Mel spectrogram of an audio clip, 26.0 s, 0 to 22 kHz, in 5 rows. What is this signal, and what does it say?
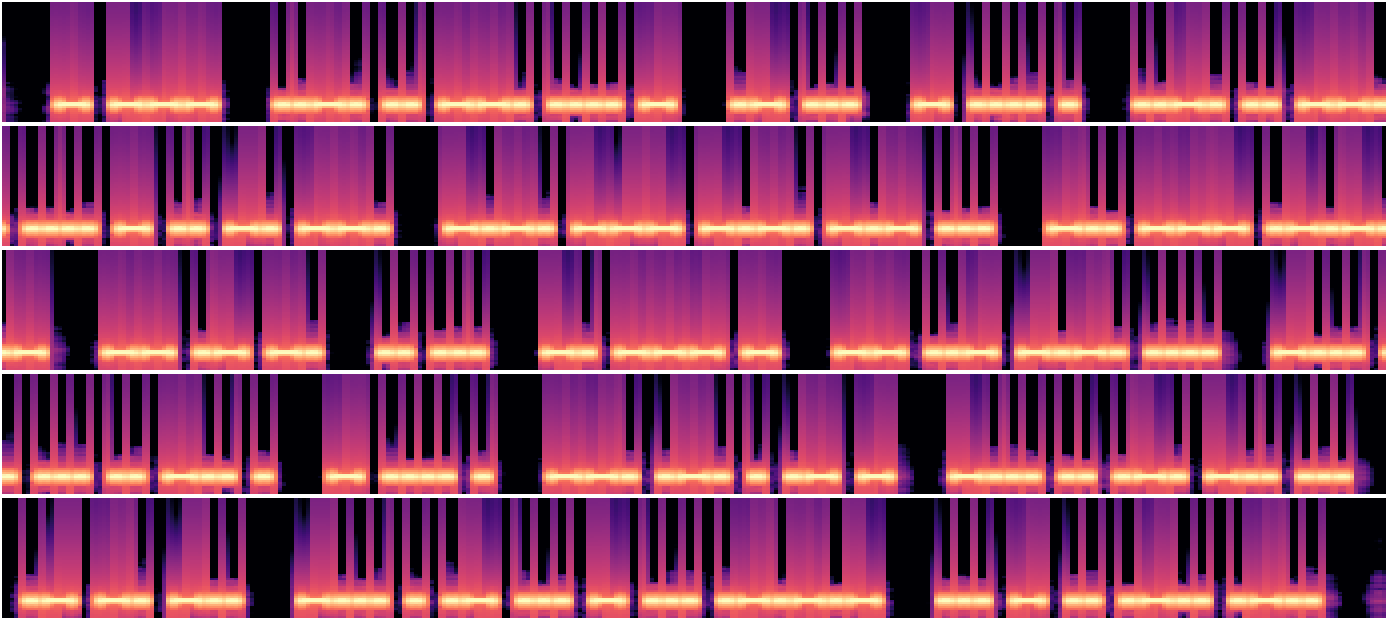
Morse code, heard as a keyed tone, about 34 wpm, 600 Hz. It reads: TO FIGHT AS THE FIGHTING COCKS DO. MAN IS NOT MUCH BESIDE THE GREAT BIRDS AND BEASTS. STILL
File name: the old man and the sea / the old man and the sea 1 35wpm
